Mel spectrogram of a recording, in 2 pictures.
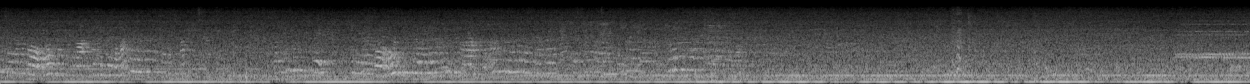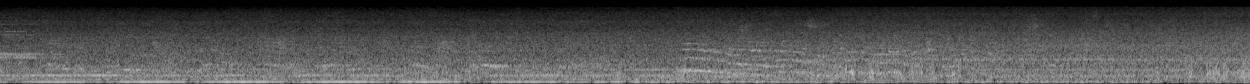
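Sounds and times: faint voices: 0.0s - 25.0s
passenger coaches humming: 0.0s - 25.0s.

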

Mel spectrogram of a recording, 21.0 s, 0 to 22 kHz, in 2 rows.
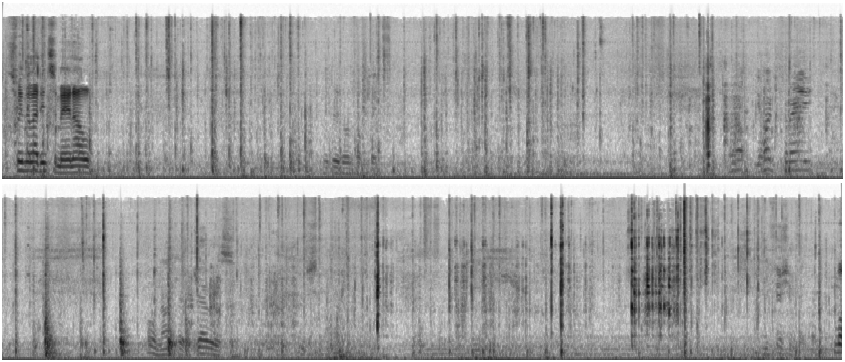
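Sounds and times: voices talking: 0.0s - 1.2s, 12.2s - 17.2s
boat engine idling: 0.0s - 21.0s.

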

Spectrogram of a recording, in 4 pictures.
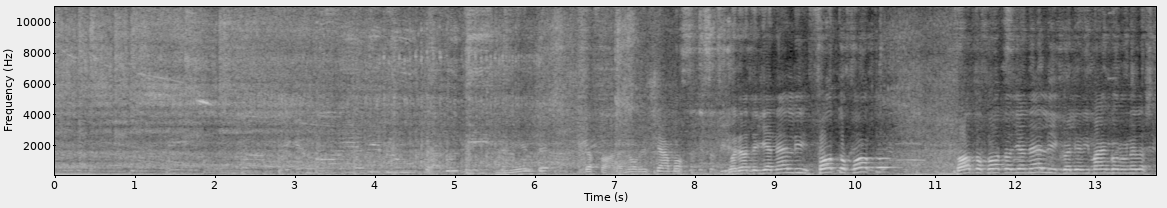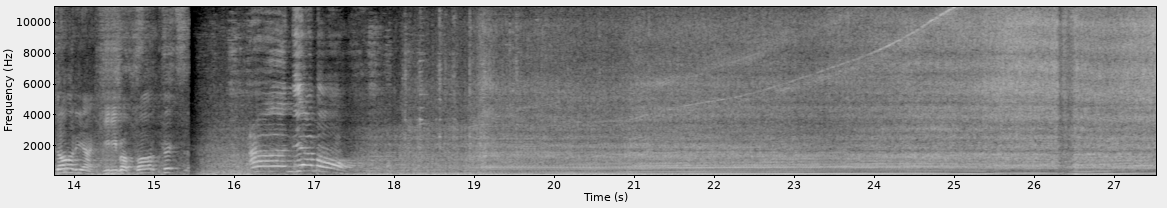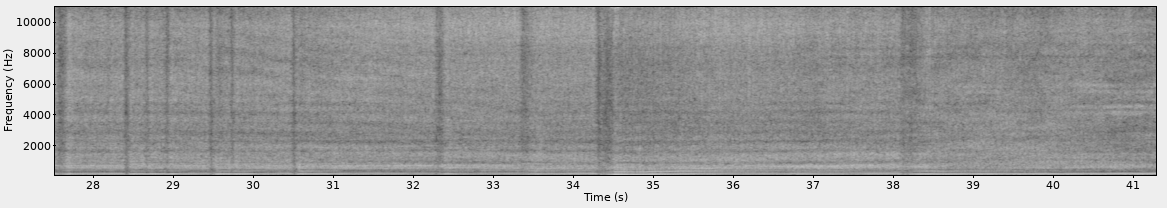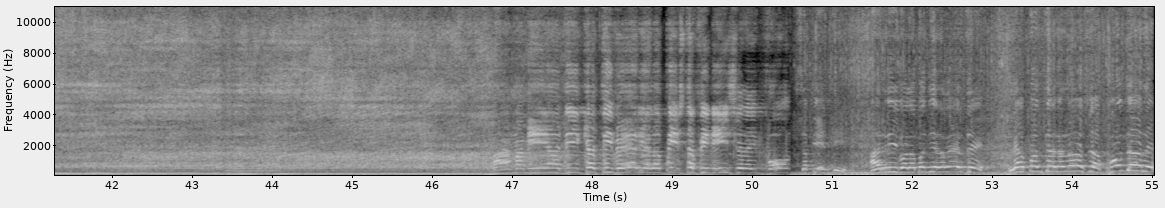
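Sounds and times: diesel tractor engine revving: 0.0s - 16.3s, 17.5s - 55.0s
turbo whistle: 1.7s - 2.3s.

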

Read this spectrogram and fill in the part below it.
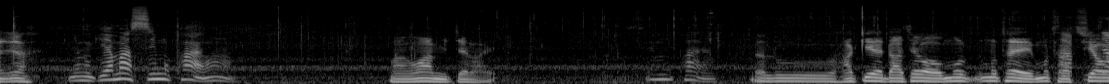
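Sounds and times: campfire crackling: 0.0s - 11.0s.

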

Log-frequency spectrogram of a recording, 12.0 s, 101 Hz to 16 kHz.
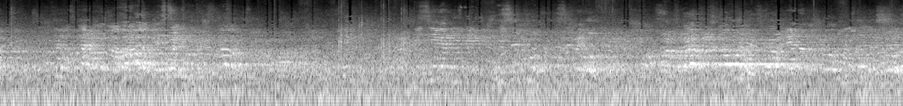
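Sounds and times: people calling out in echoing hall: 5.6s - 12.0s.

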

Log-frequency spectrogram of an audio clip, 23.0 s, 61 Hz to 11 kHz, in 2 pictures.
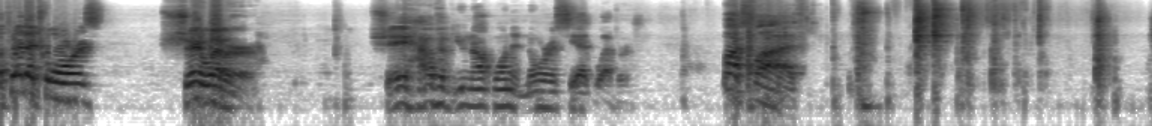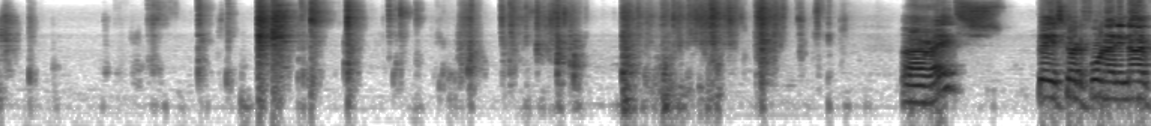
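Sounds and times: plastic wrap crinkling and tearing: 7.9s - 11.7s, 12.7s - 20.0s.

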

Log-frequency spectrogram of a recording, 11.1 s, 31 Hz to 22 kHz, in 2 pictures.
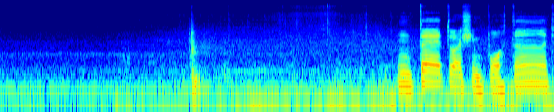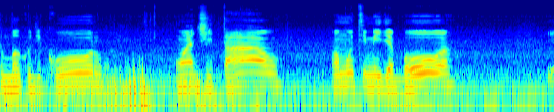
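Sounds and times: low hum in car cabin: 0.0s - 11.0s.

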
